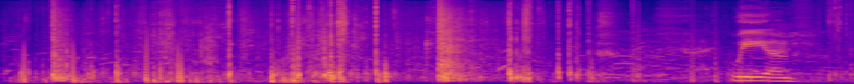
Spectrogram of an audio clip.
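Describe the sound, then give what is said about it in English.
Gunfire as gunmen attack people queuing to vote at a polling station: many sharp, rapid bangs and cracks, followed by raised voices. “Amaka eventually got to the front of the queue and was just about to cast her vote when gunmen suddenly arrived and scattered everything.”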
